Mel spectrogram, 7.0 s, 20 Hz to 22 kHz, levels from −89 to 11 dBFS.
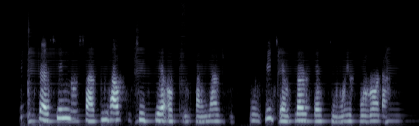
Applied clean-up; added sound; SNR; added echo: neural mask model DeepFilterNet 3.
